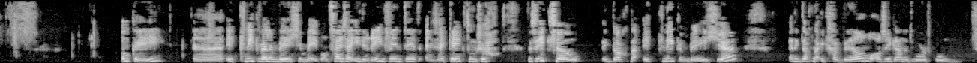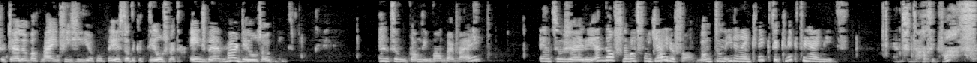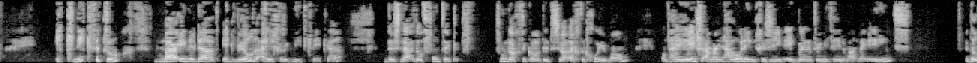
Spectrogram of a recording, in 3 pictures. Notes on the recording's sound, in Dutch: Jammer genoeg is de kwaliteit van deze opname ver-schrik-ke-lijk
